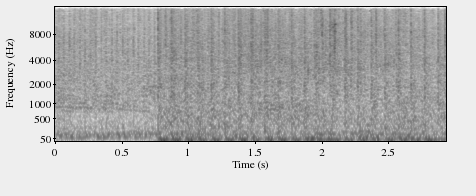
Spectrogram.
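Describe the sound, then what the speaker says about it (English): Rapid gunfire from zombies in Call of Duty Vanguard, a dense continuous burst of shots that kicks in abruptly and stays loud over background noise. "why would they make a zombie guy shoot bullets in a shooting game?"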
